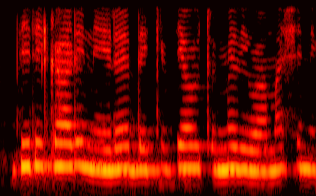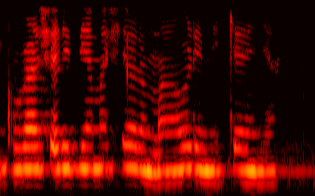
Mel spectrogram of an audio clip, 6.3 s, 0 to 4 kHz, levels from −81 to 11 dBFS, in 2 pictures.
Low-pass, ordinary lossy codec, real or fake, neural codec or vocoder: 3.6 kHz; none; real; none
